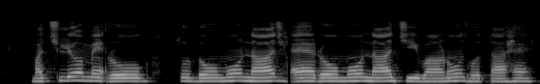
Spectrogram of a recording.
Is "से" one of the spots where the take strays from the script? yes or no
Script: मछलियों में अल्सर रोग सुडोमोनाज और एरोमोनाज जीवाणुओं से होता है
yes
